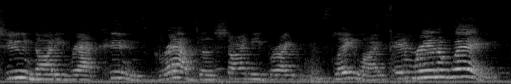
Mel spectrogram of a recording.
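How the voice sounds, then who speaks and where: A woman's voice: fairly high pitch, animated, slow pace. Older American woman talking to kids, echoey. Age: 60s or older. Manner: simple, explanatory, addressing young listeners. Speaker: storyteller and RV enthusiast visiting children. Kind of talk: informal talk and picture-book reading to children. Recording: echoey room, distant mic, loud background noise.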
